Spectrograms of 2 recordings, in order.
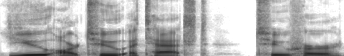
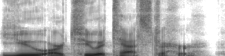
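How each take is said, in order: First: Slow, each word of "you are too attached to her" weighted; emphatic repeat. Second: Said in the usual way. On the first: Shown as a demonstration. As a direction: hammer the point home, slowly. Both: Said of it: "let me say it again".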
